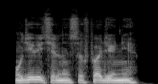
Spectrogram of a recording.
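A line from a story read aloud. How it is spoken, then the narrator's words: Dry remark. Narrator (Russian): сухо заметил я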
